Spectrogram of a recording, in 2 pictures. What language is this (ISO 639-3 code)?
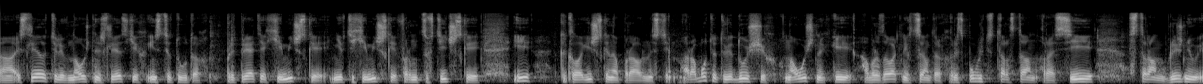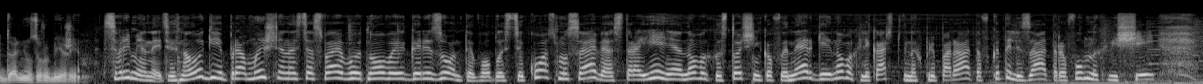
rus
